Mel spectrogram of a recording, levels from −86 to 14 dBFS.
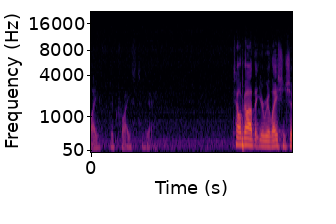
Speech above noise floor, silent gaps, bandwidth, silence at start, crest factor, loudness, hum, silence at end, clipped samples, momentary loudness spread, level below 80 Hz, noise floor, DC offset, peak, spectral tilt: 34 dB; none; 16 kHz; 0 s; 22 dB; -29 LUFS; none; 0 s; under 0.1%; 26 LU; -68 dBFS; -63 dBFS; under 0.1%; -12 dBFS; -7.5 dB/octave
